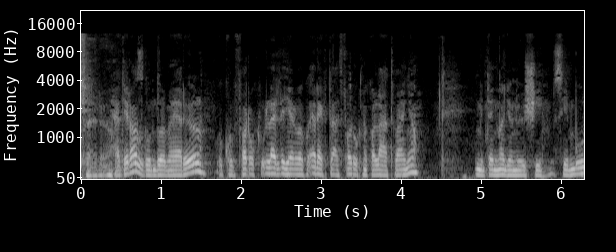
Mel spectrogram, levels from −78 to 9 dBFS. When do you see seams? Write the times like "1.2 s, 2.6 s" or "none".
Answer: 1.7 s, 4.9 s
